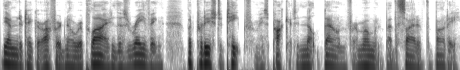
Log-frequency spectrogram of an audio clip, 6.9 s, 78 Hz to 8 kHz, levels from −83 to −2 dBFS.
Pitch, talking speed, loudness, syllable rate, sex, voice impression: 100 Hz, 225 wpm, -21 LUFS, 5.9 syllables/s, male, very masculine, very adult-like, very middle-aged, very thick, slightly tensed, powerful, slightly dark, hard, slightly muffled, slightly fluent, slightly raspy, cool, very intellectual, sincere, very calm, very mature, friendly, very reassuring, slightly unique, elegant, slightly wild, slightly sweet, very kind, slightly strict, slightly modest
